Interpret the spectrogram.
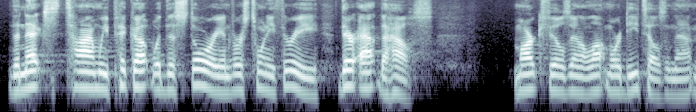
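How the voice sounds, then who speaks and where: A man from Georgia in the United States preaching an expository sermon to a congregation, teaching with deliberate emphasis on key words. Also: fairly high pitch. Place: large reverberant room, speaking to a congregation. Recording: long reverb of a large hall.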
